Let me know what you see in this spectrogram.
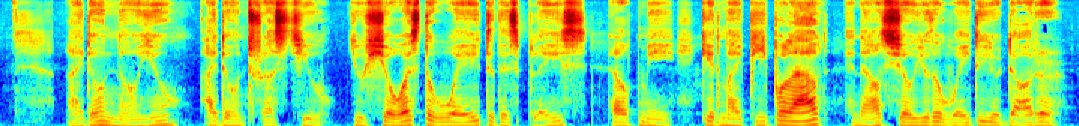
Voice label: Mexican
